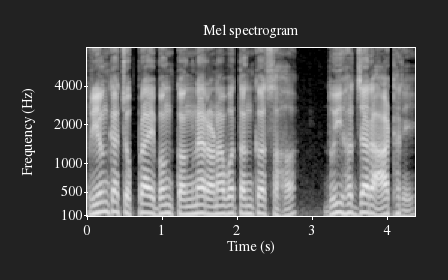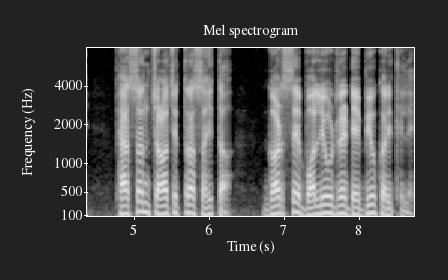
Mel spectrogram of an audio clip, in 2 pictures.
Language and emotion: Odia, neutral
